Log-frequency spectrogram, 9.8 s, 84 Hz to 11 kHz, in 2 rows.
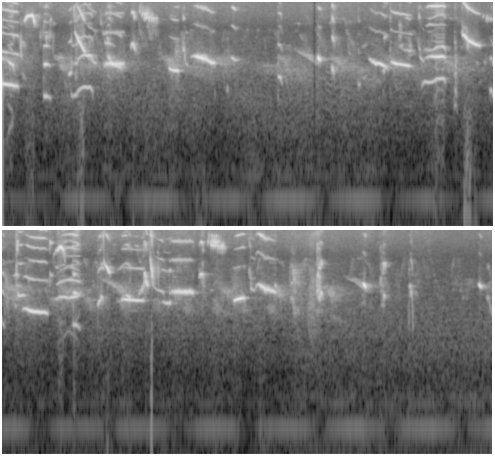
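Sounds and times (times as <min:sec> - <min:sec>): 
Bay-winged cowbird chorus of overlapping chirps, whistles and squeaks: 0:00.0 - 0:09.8.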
